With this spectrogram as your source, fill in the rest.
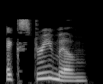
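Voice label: "extremum", British English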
